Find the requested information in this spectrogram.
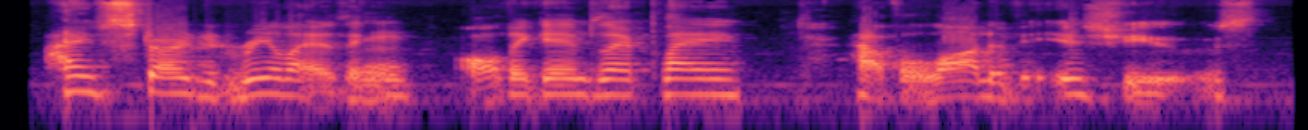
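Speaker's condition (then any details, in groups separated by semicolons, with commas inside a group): Cerebral palsy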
